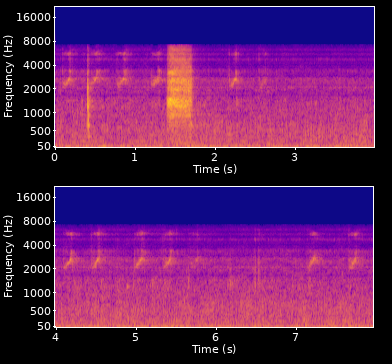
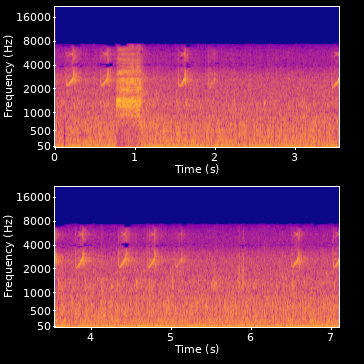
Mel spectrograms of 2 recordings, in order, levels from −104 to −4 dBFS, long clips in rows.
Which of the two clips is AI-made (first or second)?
first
